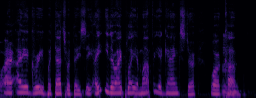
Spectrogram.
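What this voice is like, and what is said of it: New York accent. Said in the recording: “my New York accent that they buy. They love my New York accent because it is so mafioso”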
